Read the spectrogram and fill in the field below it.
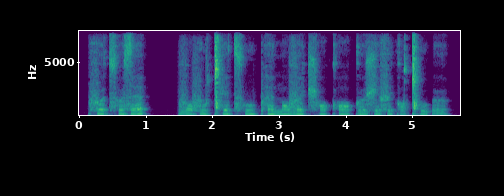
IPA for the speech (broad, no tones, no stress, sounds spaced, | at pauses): f ɵ t͡sʰ ɵ s ɛ | v ɔ f u ǀʰ e t͡sʰ u pʰ ɛ n ɔ v ɛ t͡ʃʰ ɔ kʰ ɔ k ɵ ʃ e f e k ɔ ǀʰ u ʔ ɵ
